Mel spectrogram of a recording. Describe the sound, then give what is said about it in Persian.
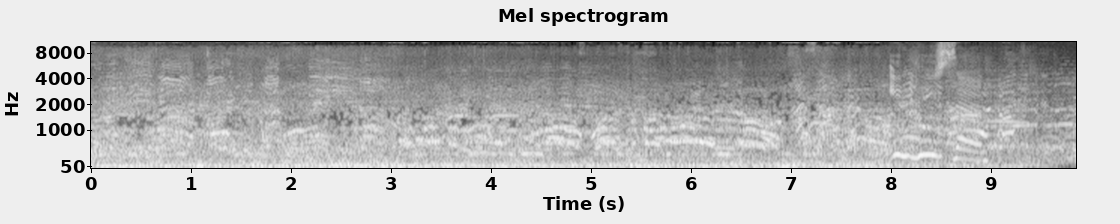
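A large crowd of thousands of Iranians from various US states and Canada, joined by non-Iranians, gathered in the United States, shouts and chants the name Mahsa Amini together in support of nationwide protests in Iran, many voices merging into a loud, continuous roar with rising and falling vocal calls layered over constant babble. “جایی که جمعیت بزرگی از هزاران ایرانی از ایالت‌های مختلف آمریکا و همینطور از کانادا به اینجا آمدن، دور هم جمع شدن، حتی غیر ایرانی‌ها به اونها پیوستند و همه با هم نام مهسا امینی رو در حمایت از اعتراضات سراسری ایران فریاد می‌زنند و تکرار می‌کنند.”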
